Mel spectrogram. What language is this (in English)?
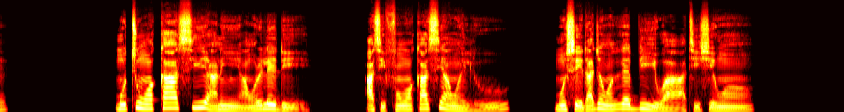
Yoruba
